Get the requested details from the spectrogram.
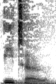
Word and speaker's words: Ito: Ito. It's written I-T-O, but pronounced Ito.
